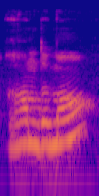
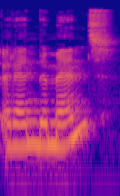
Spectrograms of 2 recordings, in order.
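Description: First: The word is said with a posh French-like pronunciation. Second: The word is said with plain Dutch pronunciation.

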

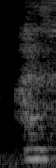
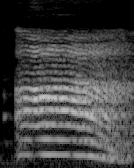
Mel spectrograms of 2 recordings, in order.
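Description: First: The vowel is said more quietly. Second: The vowel is said very loudly. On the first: "тихіше" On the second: "Голосно"

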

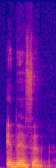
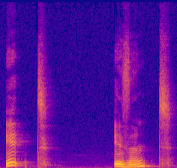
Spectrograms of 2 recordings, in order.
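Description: First: The phrase is said at normal speed. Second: The phrase is said slowly and deliberately.

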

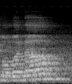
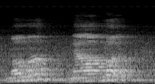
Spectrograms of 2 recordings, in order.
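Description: First: The last word ends on a consonant, no final vowel. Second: The last word ends with a final vowel sound. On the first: This is the Hindi form. "If you say Mama Nam, that's Hindi" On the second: This is the Sanskrit form.

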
